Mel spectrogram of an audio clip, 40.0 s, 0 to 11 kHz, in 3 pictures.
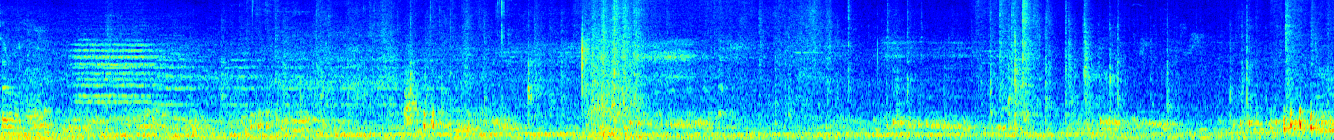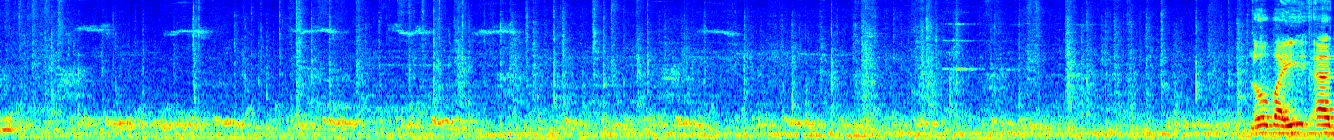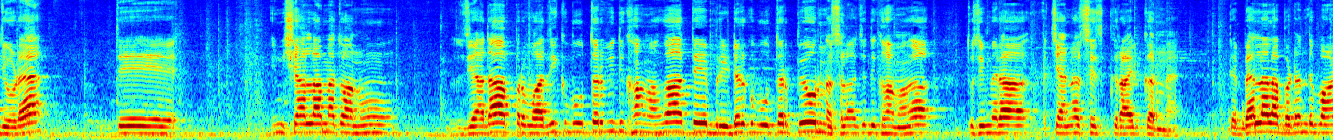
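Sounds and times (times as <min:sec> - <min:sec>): pigeons cooing: 0:00.0 - 0:29.4.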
